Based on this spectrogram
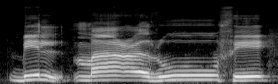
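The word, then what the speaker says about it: بالمعروف: হবে ওয়াল আবিনা এরপরে বিল মারুফি কিভাবে শিখবো বিল মারুফি আইনটা পড়ার সময় আমি গলার মধ্যে চাপ দিয়ে পড়ছি যার কারণে আইনটা সহিশুদ্ধ উচ্চারণ হয়েছে এরপরে হাক্কান আলাল মুত্তাকিন কিভাবে পড়বো?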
